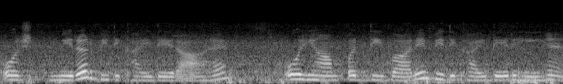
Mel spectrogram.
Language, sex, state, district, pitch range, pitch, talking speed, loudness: Hindi, female, Punjab, Pathankot, 190-210 Hz, 200 Hz, 170 wpm, -17 LUFS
